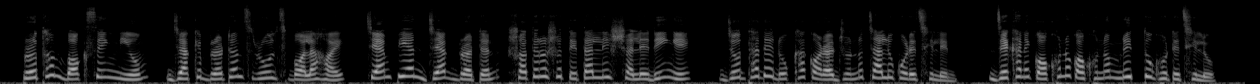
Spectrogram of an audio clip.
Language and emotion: Bengali, neutral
